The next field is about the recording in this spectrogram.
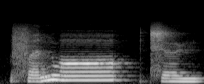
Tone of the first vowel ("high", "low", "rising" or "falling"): rising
